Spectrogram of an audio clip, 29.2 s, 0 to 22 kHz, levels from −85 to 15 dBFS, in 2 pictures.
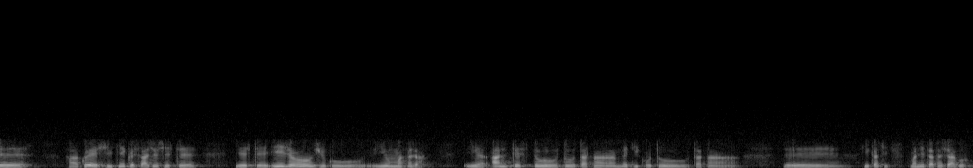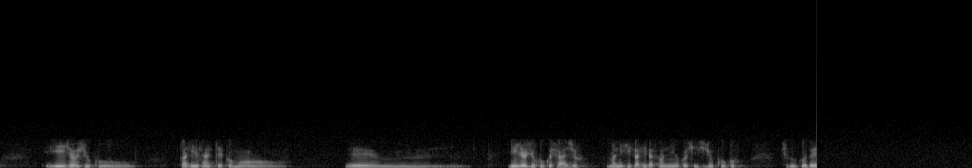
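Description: G.723.1 codec damage runs through the whole recording. The speech passes through a telephone band of roughly 150 Hz to 3.4 kHz with nothing above 3.7 kHz, and the coarse 30 ms frame coding, consistent with a rate near 6.3 kbit/s, leaves it heavily muffled and hoarse, consonants smeared.

An audio dropout to a faint residue begins at 26.85 s and lasts to the end. The speech cuts off abruptly and only hiss remains, around 35 dB below the earlier level, likely because the source signal was lost while the path after the break stayed live.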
